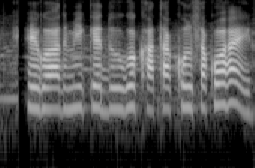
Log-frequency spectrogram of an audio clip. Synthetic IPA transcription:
eːɡoaːd̪miked̪uːɡokʰaːt̪akʰuːlsəkoɦɛː

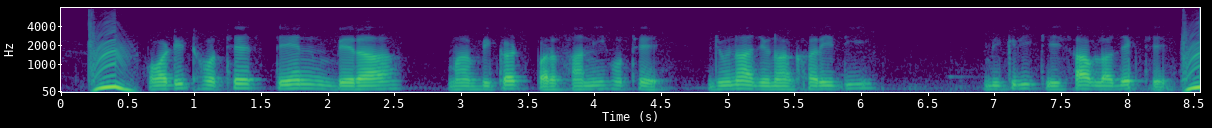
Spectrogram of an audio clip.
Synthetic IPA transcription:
ɔːɖiʈɦot̪ʰeːt̪eːnbeːɾaː | mãːbɪkəʈpəɾsaːniɦot̪ʰeː | d͡ʒunãːd͡ʒunãːkʰəɾiːd̪iː | bɪkɾiːkeɦɪsaːblaːd͡ʒ̪ekt̪ʰḛː

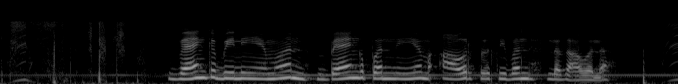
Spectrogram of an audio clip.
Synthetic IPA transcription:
bɛ̃ːŋkbinijəmənbɛ̃ːŋkpəɾnijəmaoɾpɾət̪ɪbə̃nd̪ʱləɡaːʋəla

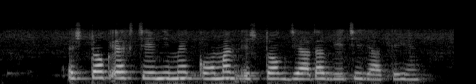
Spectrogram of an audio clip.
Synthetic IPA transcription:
ɪsʈɔːkeːkst͡ʃẽːɲd͡ʒmẽkɔːmənɪsʈɔːkzjaːd̪aʋeːt͡ʃid͡ʒaːt̪eɦɛ̃ː

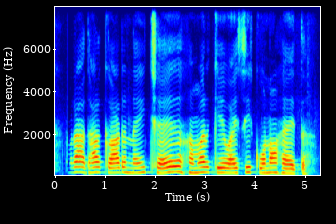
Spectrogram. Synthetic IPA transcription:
ɦəmɾaːd̪ʱaːɾkaːɾɖnəĩt͡ʃʰɛəməɾkeʋaːɪsikoːnaɦɛt̪

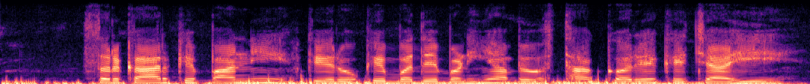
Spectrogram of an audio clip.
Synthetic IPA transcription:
sɐɾkaːɾkepaːnikeɾoːkebəd̪ebəɽ̤ijãʋjɐʋəst̪ʰakəɾeket͡ʃaːɦie

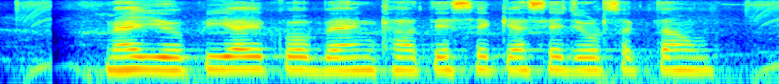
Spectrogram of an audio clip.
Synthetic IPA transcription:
mɛ̃ːjuːpiːaːikobɛ̃ːŋkʰːaːt̪esekɛːsed͡ʒoːɽsɐk̚t̪aɦũː

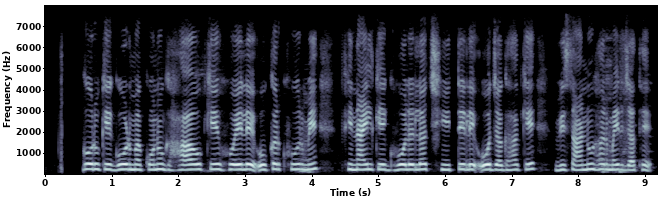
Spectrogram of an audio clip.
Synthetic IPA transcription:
ɡoːɾukeɡoːɽmẽkoːnoɡʱaːokeɦoːeleʔoːkəɾkʰuːɾmẽpʰɪnaːɪlkeɡʱoːllət͡ʃʰĩːʈeleʔoːd͡ʒəɡʱəke | ʋɪsaːnũɦɐɾməɪɾd͡ʒaːt̪ʰeː

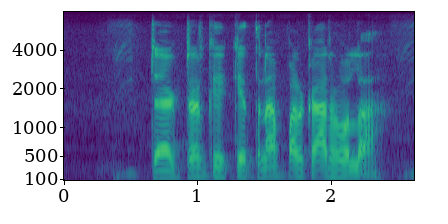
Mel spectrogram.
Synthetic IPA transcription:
ʈɾɛk̚ʈəɾkeket̪napəɾkaɾɦola̰

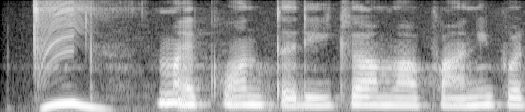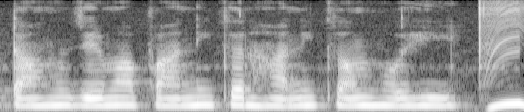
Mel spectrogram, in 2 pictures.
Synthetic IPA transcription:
mɛ̃ːkoːnt̪ɐɾiːkamãːpaːnipɐʈaːɦũd͡ʒeːmãpaːnikɐɾɦaːnikɐmɦoːɦiː

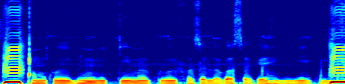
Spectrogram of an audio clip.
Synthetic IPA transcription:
hɐmkoːibʱimɪʈːimẽkoːifɐsəlːɐɡasɐkeɦɛ̃ɡɡeki

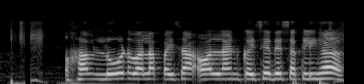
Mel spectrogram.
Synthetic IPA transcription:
həmloːnʋaːlapəɪsaʔɔːnlaɪnkəɪsed̪eːsəkliɦɛ̃ː

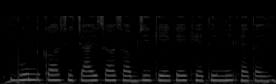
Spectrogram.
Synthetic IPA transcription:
bʊnd̪kasɪt͡ʃaːisəsəb̚d͡ʒikekekʰeːt̪inikʰɛːt̪əi

